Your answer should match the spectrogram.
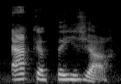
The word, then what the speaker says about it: akathisia: By the way, that word is akathisia.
